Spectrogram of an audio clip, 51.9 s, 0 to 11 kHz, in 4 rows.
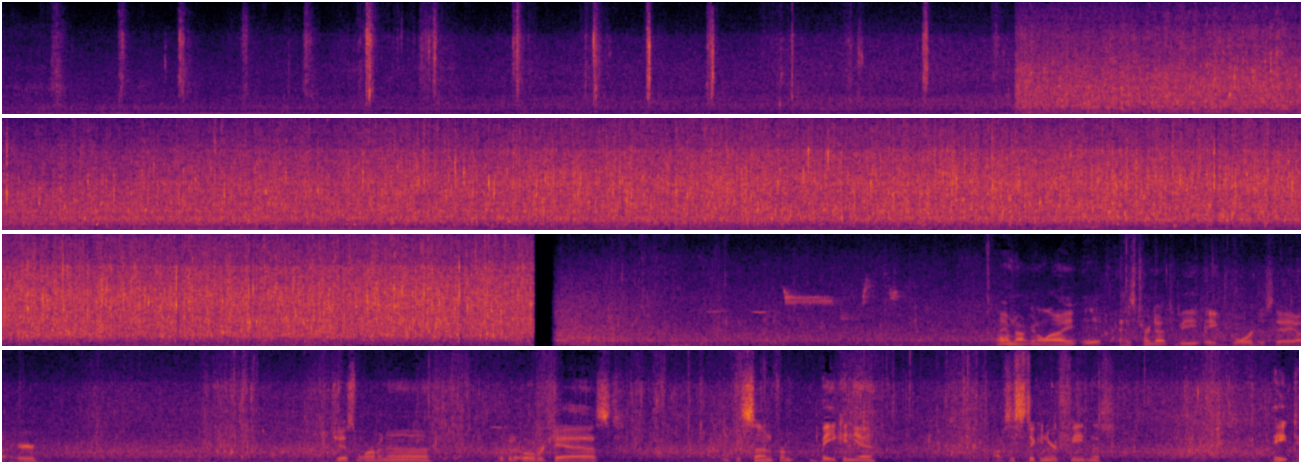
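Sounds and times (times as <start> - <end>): shallow river rushing over rocks: 10.1 - 32.7, 39.5 - 51.9.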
